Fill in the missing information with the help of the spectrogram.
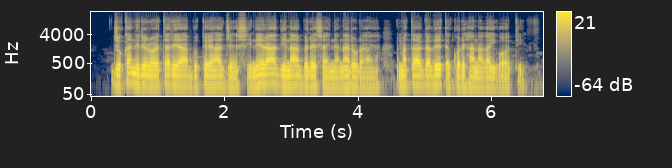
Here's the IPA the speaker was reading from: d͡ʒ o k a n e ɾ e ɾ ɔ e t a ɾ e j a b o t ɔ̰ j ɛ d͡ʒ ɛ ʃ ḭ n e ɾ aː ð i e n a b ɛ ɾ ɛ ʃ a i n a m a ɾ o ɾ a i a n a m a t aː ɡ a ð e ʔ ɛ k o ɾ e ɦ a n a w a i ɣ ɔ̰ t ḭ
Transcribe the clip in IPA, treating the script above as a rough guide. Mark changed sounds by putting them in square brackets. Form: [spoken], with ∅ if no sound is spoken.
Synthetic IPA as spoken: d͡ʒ o k a n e ɾ e ɾ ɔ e t a ɾ e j a b o t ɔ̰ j [a] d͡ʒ ɛ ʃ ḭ n e ɾ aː ð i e n a b ɛ ɾ ɛ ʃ a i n a [n] a ɾ o ɾ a [j] a n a m a t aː ɡ a ð e [t] ɛ k o ɾ e ɦ a n a [ɣ] a i ɣ ɔ̰ t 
